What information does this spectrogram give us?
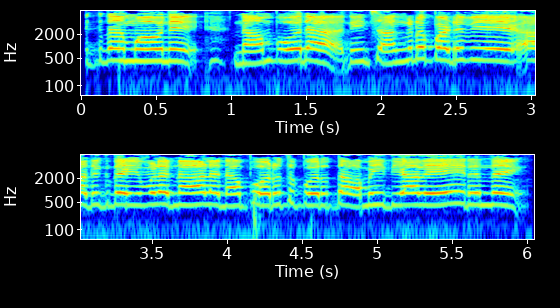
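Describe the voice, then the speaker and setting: A very high, shrill cartoon mother-in-law, played by a performer who wails and plays the martyr in a Kanyakumari Tamil accent. Her voice is bright and piercing, and she is endlessly self-pitying and dramatic. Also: flat delivery, brisk. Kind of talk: cartoon voice acting.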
